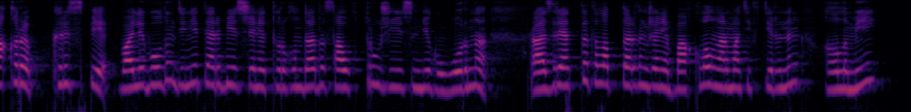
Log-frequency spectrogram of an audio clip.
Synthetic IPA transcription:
ɑqəɾəp̚kʲʰɪɾɪspe̞volˠebulˠd̪əɴd̪e̞ne̞t̪ʰæɾbije̞sɪʒæne̞t̪ʰʊɾʁənd̪ɑɾd̪əsɑwəqt̪əɾuʒʏje̞sɪnd̪e̞ɡʲɪwo̞ɾnə | rɑzɾijat̪ːət̪ʰɑlˠɑp̚t̪ɑɾd̪əɴʒæne̞bɑqəlˠɑwnormɑt̪ijvt̪e̞ɾɪnɪŋʁəlˠəmij

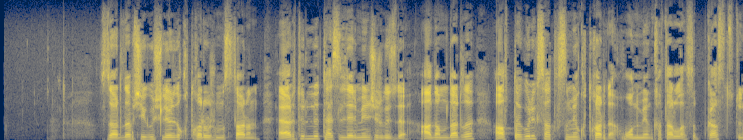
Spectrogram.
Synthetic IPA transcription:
zɑɾd̪ɑpʃe̞ɡʲuʃɪle̞ɾd̪ɪqʰʊ̥t̪qɑɾuʒʊməst̪ɑɾən | æɾt̪ʰʏɾlɪt̪ʰæsɪld̪e̞ɾme̞nʒʏɾɡʲɪzd̪ɪɑ̰d̪ɑmd̪ɑɾd̪ə | ɑ̰lˠt̪oɡolʲiksɑt̪̚qʰə̥səme̞ɴqʰʊ̥t̪qɑɾd̪ə̰wo̞nəme̞ɴqʰɑt̪ɑɾlˠɑsəp̚ɡ̥ast̪ʰʏ̥t̪ɪ

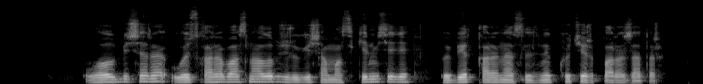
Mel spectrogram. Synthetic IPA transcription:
wo̞lˠbiʃɑɾɑwɵzqʰɑɾɑbɑsənɑlˠəpʒʏɾuɡʲe̞ʃɑmɑsə̥kʲʰe̞lme̞se̞d̪e̞ | b̥ɵbe̞k̚qʰɑɾɑnæsɪld̪ɪnɪkʲʰɵt̪ʰe̞ɾɪp̚bɑɾɑʒɑt̪ə̰ɾ

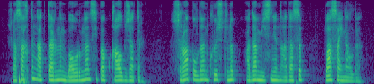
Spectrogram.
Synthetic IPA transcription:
ʒ̥ɑsɑqt̪əɴɑt̪ːɑɾənəɴbɑwəɾənːɑnsijpɑp̚qʰɑlˠəpʒɑt̪əɾ | sʊɾɑpʊlˠd̪ɑŋkʲʰɵzt̪ʰʏnɪp̚ɑd̪ɑme̞sɪne̞nɑd̪ɑsəp̚ | b̥ɑsɑjnɑlˠd̪ə

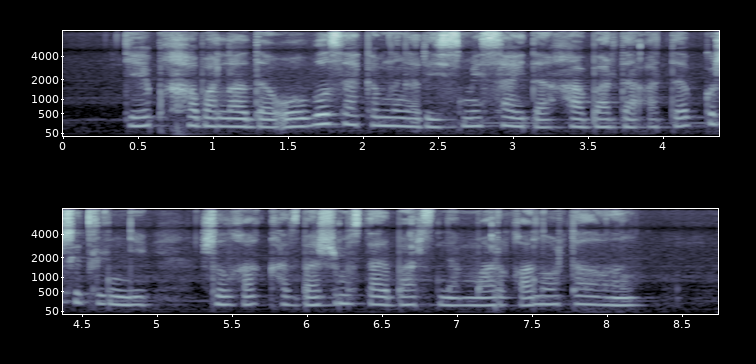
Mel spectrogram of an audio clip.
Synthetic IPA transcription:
d̪̥e̞pχɑbɑɾlˠɑd̪əwʔo̞blˠəsækʲɪmɪnɪŋɾe̞smijsɑjt̪əχɑbɑɾd̪əʔɑt̪ɑp̚kʲʰɵɾse̞t̪ɪlɪnd̪e̞ʒ̥əlˠʁɑqʰɑzbɑt̪ʒʊməst̪ɑɾəbɑɾəsənd̪ɑmɑɾuʁɑnwo̞ɾt̪ɑlˠəʁənəɴ

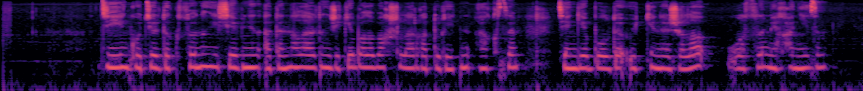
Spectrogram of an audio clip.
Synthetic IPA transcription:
d̪̥e̞jɪŋkʲʰɵt̪e̞ɾd̪ɪkso̞nəɴe̞se̞bɪne̞nɑt̪ɑnɑlˠɑɾd̪əɴʒe̞kʲe̞bɑlˠɑbɑqʃəlˠɑɾʁɑt̪ʰɵle̞jt̪ɪnɑqə̥sə | t̪ʰe̞ŋɡʲe̞bo̞lˠd̪əwʔɵ̰jt̪̚kʲe̞nɪʒəlˠə | wo̞səmʲe̞χanijzm

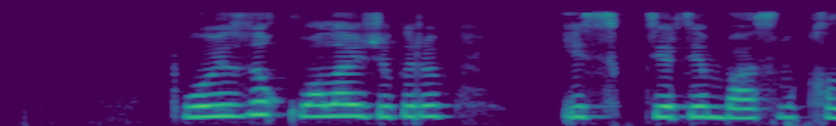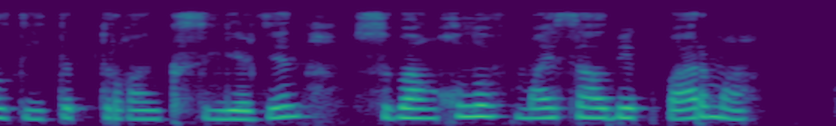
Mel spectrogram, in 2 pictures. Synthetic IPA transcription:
pʰo̞jɪzd̪əqʰwɑlˠɑjʒʏɡʲɪɾɪp̚ | e̞sɪ̥k̚t̪e̞ɾd̪e̞nbɑsəɴqʰəlˠt̪ijt̪ɪp̚t̪ʰʊɾʁɑŋkʲʰɪ̥sɪle̞ɾd̪e̞nsʊbɑɴqʰʊlˠo̞fmɑjsɑlˠbe̞k̚b̥ɑɾmɑ

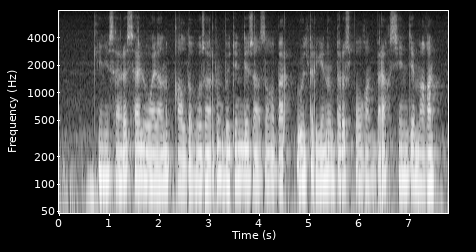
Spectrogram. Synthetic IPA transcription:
kʲʰe̞ne̞sæɾɪsælwojlˠɑnəp̚qʰɑlˠd̪əwozɑɾd̪əɴbɵt̪end̪e̞ʒɑzlˠəʁəbɑɾ | wɵlt̪ɪɾɡʲe̞nɪŋd̪ʊɾəsbo̞̰lˠʁɑnbɪɾʔɑqse̞nd̪e̞mɑʁɑn

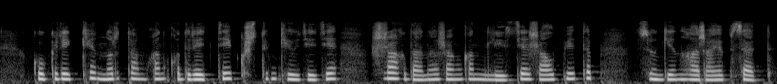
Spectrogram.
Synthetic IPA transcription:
kʲʰɵkʲɪɾe̞kʲːe̞nʊɾt̪ʰɑmʁɑɴqʰʊd̪ɾe̞t̪ːe̞jkʲʰʏ̥ʃt̪ɪŋkʲʰe̞wd̪e̞d̪e̞ʒ̥ʊɾɑʁd̪ɑnəʒɑɴʁɑnlʲesd̪eʒɑlˠpe̞t̪ɪp̚ | sɵŋɡʲe̞ɴʁɑɾɑjəpsæt̪

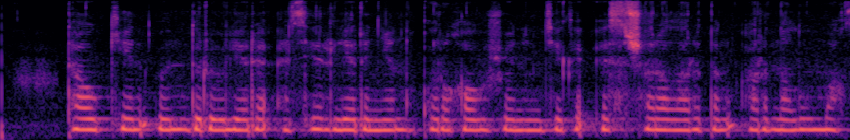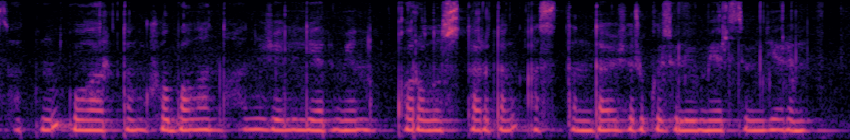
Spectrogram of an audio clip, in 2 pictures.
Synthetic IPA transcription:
t̪ʰɑwkʲʰe̞nwɵnd̪ɪɾule̞ɾɪʔæse̞ɾle̞ɾɪne̞ɴqʰo̞ɾʁɑwʒɵnɪnd̪e̞ɡʲɪʔɪsʃɑɾɑlˠɑɾd̪əɴɑɾnɑlˠumɑqsɑt̪ənwo̞lˠɑɾd̪əɴʒo̞bɑlˠɑɴʁɑnʒe̞lle̞ɾɪme̞ɴqʰʊɾəlˠəst̪ɑɾd̪əɴɑst̪ənd̪ɑʒʏɾɡʲɪzɪlume̞ɾzɪmd̪e̞ɾɪn

